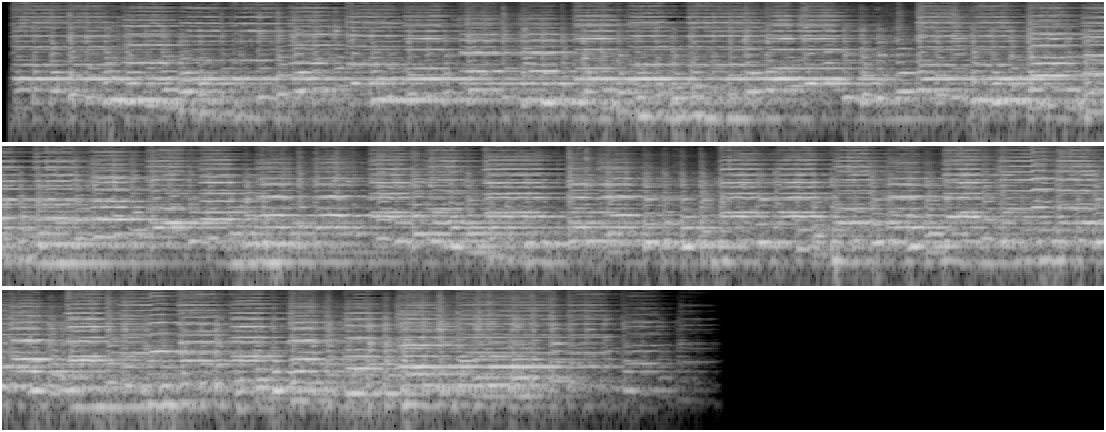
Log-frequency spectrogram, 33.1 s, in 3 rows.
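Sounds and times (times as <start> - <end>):
string quartet playing chamber music: 0.1 - 29.2.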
